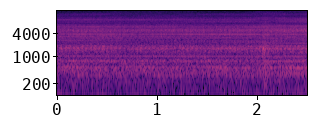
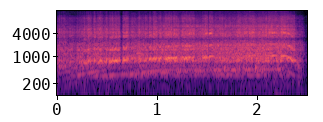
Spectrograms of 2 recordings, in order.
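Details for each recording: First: Panasonic S-VHS VCR PV-VS2841 (2003) after maintenance for a shrieking noise: steady, smooth high-pitched whir fast-forwarding with tape threaded, no squeal or shriek; transport healthy. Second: Panasonic PV-VS2841 S-VHS VCR (September 2003, 21 years old), on rewind: shrill screech climbing in pitch as the reels spin up; owner is 99% sure the take-up reel wheel is the source, likely dry reel gears.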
